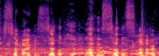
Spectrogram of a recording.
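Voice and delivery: giggly sorry after a bad joke; laughing apology. Real, not acted.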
